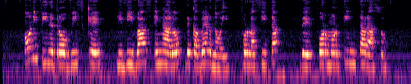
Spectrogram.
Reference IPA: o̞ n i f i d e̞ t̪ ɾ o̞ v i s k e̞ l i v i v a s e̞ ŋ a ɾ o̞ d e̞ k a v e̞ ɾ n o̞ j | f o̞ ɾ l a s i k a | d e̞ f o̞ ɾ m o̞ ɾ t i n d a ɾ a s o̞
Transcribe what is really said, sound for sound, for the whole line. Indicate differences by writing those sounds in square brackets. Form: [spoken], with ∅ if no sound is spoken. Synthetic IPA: o̞ n i f i [n] e̞ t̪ ɾ o̞ v i s k e̞ l i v i v a s e̞ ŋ a ɾ o̞ d e̞ k a v e̞ ɾ n o̞ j | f o̞ ɾ l a s i [t] a | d e̞ f o̞ ɾ m o̞ ɾ t i n [t] a ɾ a s o̞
